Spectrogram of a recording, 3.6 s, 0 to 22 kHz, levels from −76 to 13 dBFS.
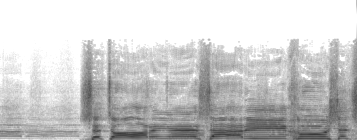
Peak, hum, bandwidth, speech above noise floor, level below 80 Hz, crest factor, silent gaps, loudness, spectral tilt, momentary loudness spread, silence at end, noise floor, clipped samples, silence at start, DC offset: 0 dBFS; none; 16 kHz; 24 dB; -56 dBFS; 14 dB; none; -12 LUFS; -1 dB/octave; 5 LU; 0 s; -37 dBFS; under 0.1%; 0 s; under 0.1%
